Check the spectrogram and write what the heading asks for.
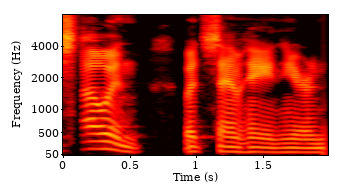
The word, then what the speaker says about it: Samhain: If before you missed this, the Samhain, or how do you pronounce it? It's like Samhain. That's how you pronounce it. The Irish accent, Samhain.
